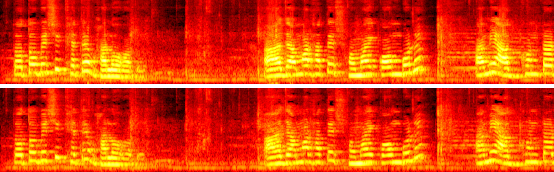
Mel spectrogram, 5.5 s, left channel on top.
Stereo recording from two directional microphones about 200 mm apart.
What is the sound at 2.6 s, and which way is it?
Speech, 15° left (ahead or behind).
